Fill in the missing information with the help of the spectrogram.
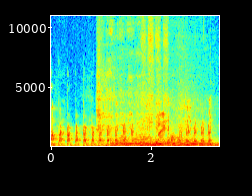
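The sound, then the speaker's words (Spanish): A man vocally imitates a big motorcycle being started, beginning with a rhythmic sputtering idle of short pulses, then swelling into a loud, continuous throaty revving roar. “El tío que llega, deja la moto ahí en medio de la calle, la deja arrancar, las motos gordas, y la da.”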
